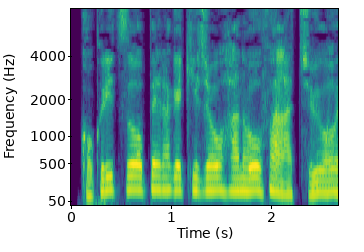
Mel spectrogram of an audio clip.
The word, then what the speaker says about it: Hannover: た街である日本語ではドイツ語における一般的な発音に近いハノーファーまたはハノーファのほかハノーバーハノーバーと表記されることもある来年川沿いに位置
